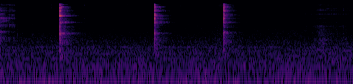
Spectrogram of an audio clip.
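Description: A utensil clinking lightly against a dish three times, about a second apart.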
